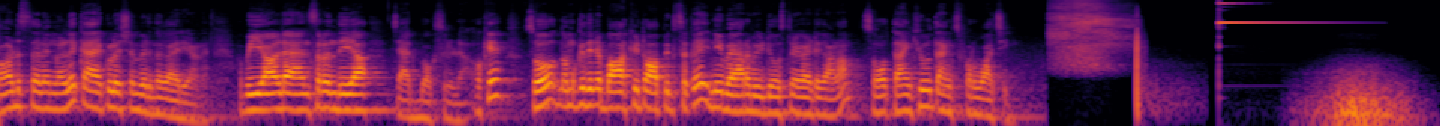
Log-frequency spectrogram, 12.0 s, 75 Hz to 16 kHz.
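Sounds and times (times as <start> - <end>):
ringing ding: 10.2 - 11.4.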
